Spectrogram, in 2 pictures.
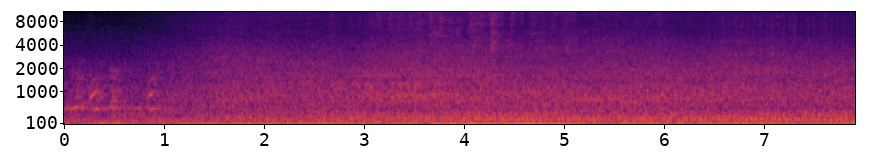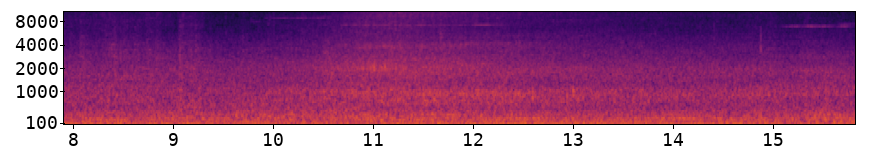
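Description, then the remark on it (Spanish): Steady, loud roar of heavy city street traffic at Plaza Italia at 1:30 in the afternoon, an open area with much traffic, fills the whole recording, with engines rumbling low and a dog barking now and then amid the constant din. “Plaza Italia, 1:30 de la tarde. Es una zona abierta de mucho tránsito.”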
